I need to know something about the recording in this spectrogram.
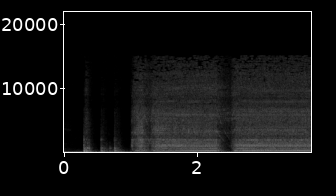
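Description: A hand blender whirs steadily in liquid.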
